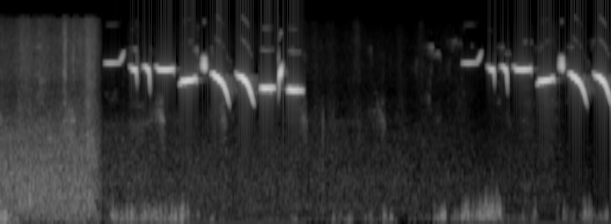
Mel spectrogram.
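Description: A songbird singing a short phrase of quick, high, down-slurred chirps, then repeating it almost exactly after a pause of about a second and a half.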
